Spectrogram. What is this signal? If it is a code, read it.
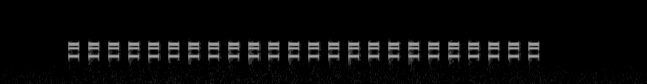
Telephone call progress tone (North American plan), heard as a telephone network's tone, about 1400, 2050, 2450, 2600 Hz, 0.1 s on and 0.1 s off. Off-hook warning tone.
